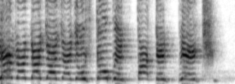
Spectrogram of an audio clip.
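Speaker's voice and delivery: very high, raging, furious yell. Recapping a match, speaker acts out Mina yelling at him. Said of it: "she's like yelling at him".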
